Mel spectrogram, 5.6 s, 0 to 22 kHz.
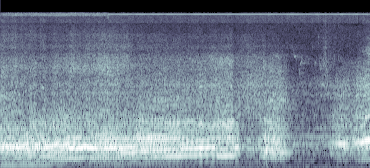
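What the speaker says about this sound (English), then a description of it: "the car's down on power, running on only 5 of its 6 cylinders" A Metro 6R4 rally car at a Scottish rally runs down on power with a dislodged spark plug lead, firing on five of its six cylinders. It gives a steady, loud, rough engine drone with a brief dip near the end, and no voices.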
